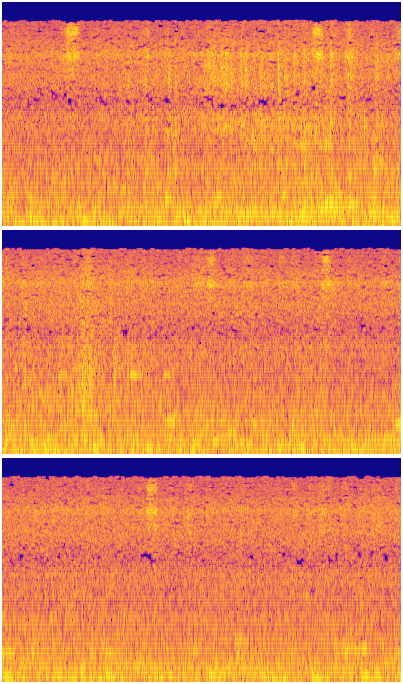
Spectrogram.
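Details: Steady broadband hiss and rumble, possibly with faint muffled music or voices, and no clear animal call.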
